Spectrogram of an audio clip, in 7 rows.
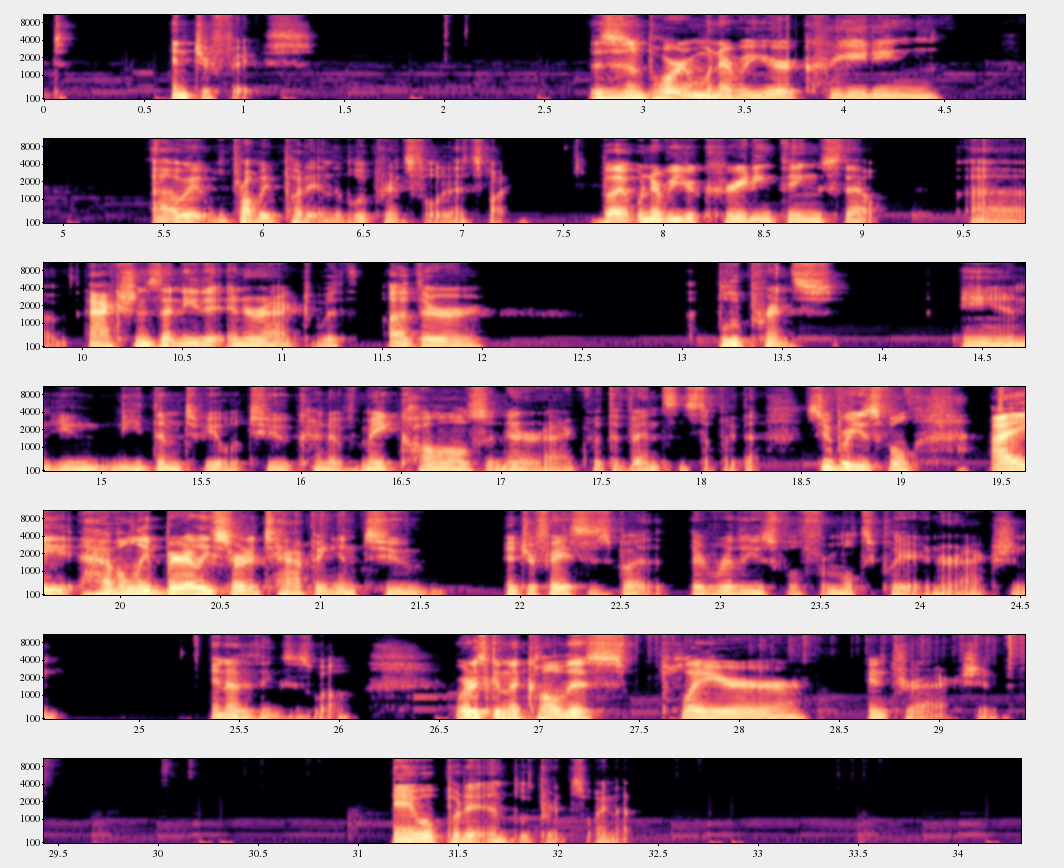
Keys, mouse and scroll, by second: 1.8 click, 20.7 shift+t, 27.6-29.3 typing, 29.8 ctrl+shift+s, 30.2 click, 30.5 click, 31.0 click, 32.3 click, 33.2 click, 33.3 click.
